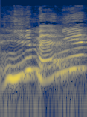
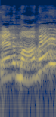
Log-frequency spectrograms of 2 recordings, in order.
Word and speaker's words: edamame: was edaman you mean edamame yeah edamami how do they know what he meant instantly edaman you mean edamame at Walmart stupid as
